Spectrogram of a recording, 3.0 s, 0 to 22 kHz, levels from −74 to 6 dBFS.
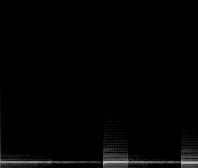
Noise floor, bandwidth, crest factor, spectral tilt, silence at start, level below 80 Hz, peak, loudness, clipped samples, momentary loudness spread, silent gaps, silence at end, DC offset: -55 dBFS; 5.2 kHz; 12 dB; -4.5 dB/octave; 0 s; -68 dBFS; -14 dBFS; -25 LUFS; under 0.1%; 23 LU; none; 0 s; under 0.1%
